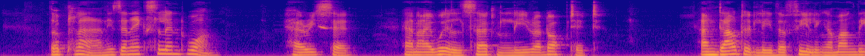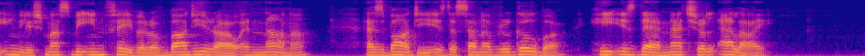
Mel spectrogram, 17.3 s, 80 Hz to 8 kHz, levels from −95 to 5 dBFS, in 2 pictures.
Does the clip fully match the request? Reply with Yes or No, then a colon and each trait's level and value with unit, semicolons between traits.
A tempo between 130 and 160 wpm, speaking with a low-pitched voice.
No: average, 140 wpm; medium, 150 Hz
